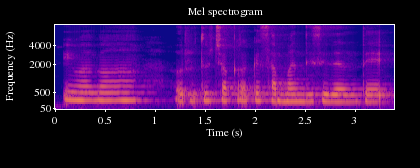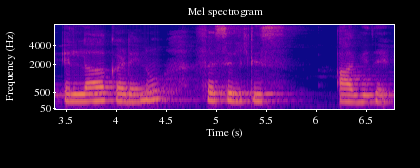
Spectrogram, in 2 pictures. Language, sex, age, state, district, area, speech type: Kannada, female, 18-30, Karnataka, Davanagere, rural, spontaneous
